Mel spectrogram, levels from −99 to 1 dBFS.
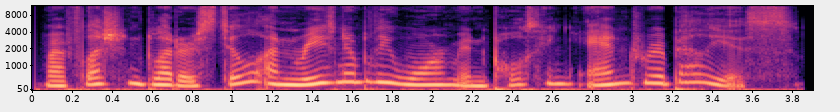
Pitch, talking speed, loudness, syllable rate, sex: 255 Hz, 185 wpm, -16 LUFS, 5.4 syllables/s, female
